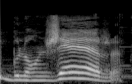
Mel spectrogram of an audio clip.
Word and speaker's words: boulangère: Boulanger was a masculine, but feminine it will be boulangère. So if you can observe here, we have added accent on E before R, and after R we have added E.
